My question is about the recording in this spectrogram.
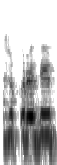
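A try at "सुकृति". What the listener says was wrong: Sukriti, long E, Sametya Sukriti.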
